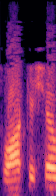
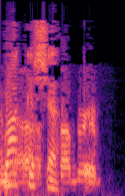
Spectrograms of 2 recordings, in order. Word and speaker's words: Waukesha: Now, you are from, let's see if I say this correctly, Waukesha, Wisconsin? – Yes, Waukesha, Wisconsin. – Waukesha.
